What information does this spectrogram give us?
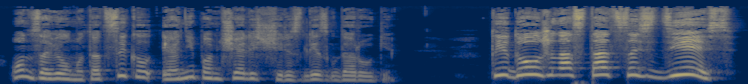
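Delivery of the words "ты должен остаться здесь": high, drawn-out loud shout. A narrator's reading. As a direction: yell it slowly into his ear. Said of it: "закричала ему Галя на ухо".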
